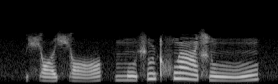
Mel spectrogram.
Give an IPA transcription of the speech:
çɔ˨˩˦ə̯çɔ˨˩˦ | mũ˨˩ʃũ˥˨ʈ xʷãː˥˨ɕũː˨˩˦

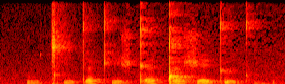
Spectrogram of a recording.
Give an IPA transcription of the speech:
ṳ˥˨ǀʰi˨tɛ˨kʰi˥˨ʃ kʼɛ˨ǃɛ˨ ʃe˥˨kʼɯ˥˨kʰṳ˥˨

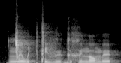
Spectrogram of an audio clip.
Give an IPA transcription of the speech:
ŋ͡ǀøwiktʼi vʉɡʉxʉ nɔmø

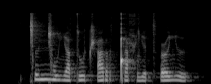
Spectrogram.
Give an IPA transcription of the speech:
ǀɨŋ͡ǀuʎa tu t͡ʃʼarǃeħʎe t͡sʼə˞ʎɨ

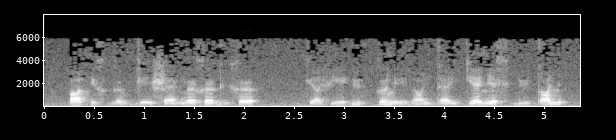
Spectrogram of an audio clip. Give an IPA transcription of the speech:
ɑ˦θɾʲɵ˨x ɡœ˩u̯ɡe˨i̯ʂæ˨ ŋœ˦xœ˦ɡy˩xœ˦ | kʲɑ˩fʲe˦ɠy˥θ kɵ˥le˩ðɑ˩i̯ dæ˨i̯kʲæ˥lʲ æ˦xɠy˥dɑ˦lʲ

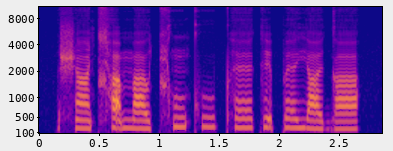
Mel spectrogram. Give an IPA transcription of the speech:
ʃã˨t͡ɕʰä̰˦˨ma˨ʊ̯ t͡ɕʰũ˦kʰu˦ pʰɛ˦ kḛ˦˨pɛ˦ja˨ɪ̯ɡä˨

